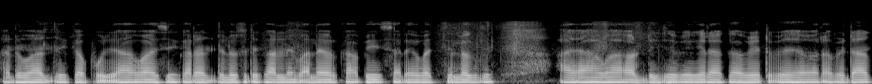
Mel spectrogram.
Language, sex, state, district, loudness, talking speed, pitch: Hindi, male, Chhattisgarh, Kabirdham, -16 LUFS, 195 wpm, 110 Hz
